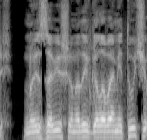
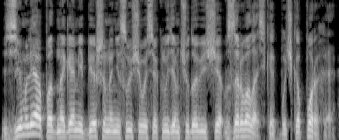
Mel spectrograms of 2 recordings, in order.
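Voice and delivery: plain reading voice

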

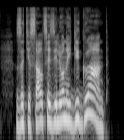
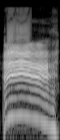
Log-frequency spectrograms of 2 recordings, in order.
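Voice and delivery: brave yell; 4 semitones higher than usual. A narrator's reading. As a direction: yell while sliding off the roof. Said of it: "огласить окрестности бравым воплем".

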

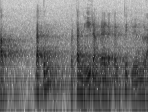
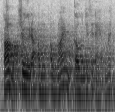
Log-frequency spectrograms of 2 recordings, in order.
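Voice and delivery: ordinary talk

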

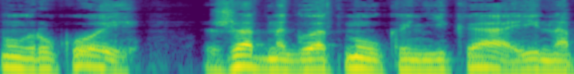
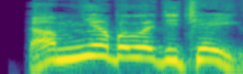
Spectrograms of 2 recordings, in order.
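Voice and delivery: furious yell, much higher and louder; 13 semitones higher, 11 dB louder than usual. Acted. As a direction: bellow it out in outrage. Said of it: "заорал Олег".

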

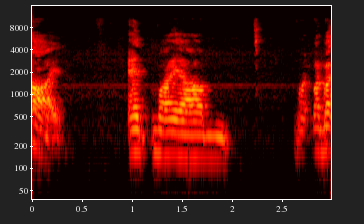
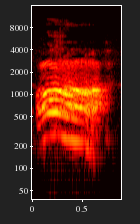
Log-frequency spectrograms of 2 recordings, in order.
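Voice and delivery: loud frustrated shout, louder; retold angry shout; 5 semitones higher, 8 dB louder than usual. Soaked cyclist yelling at an empty street, loud frustrated shout. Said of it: "I literally shouted at this empty street".

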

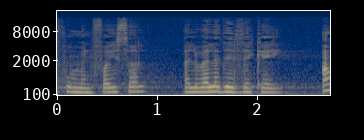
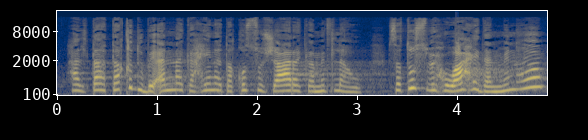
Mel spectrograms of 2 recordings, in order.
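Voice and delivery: loud, higher, incredulous challenge; challenging question; 3 semitones higher, 8 dB louder than usual. A narrator's reading. Mother doubting Ali will join the clique, challenging. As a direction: push the question up loudly at the end.

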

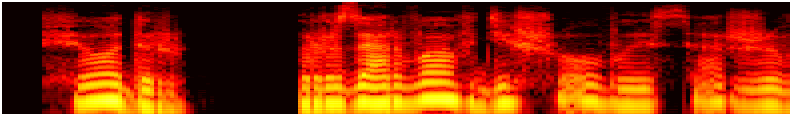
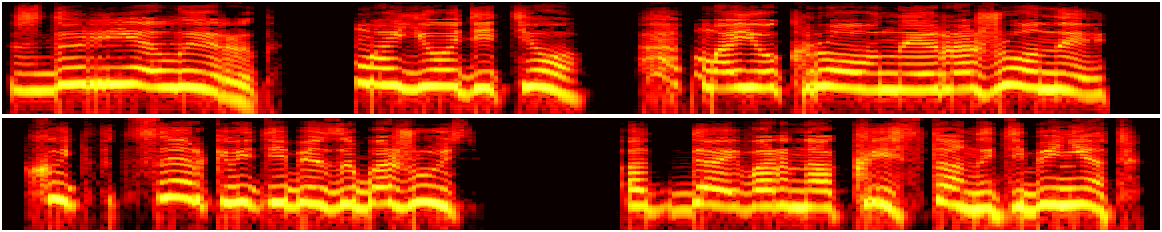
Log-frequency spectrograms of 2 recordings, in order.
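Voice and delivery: very high, loud desperate howl; wailing; 13 semitones higher, 5 dB louder than usual. A narrator's reading. Maid tugging the baby from the robber, wailing. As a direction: scream for your child at the top of your voice. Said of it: "вопила Дунька".

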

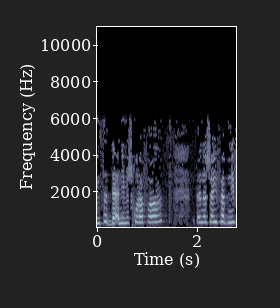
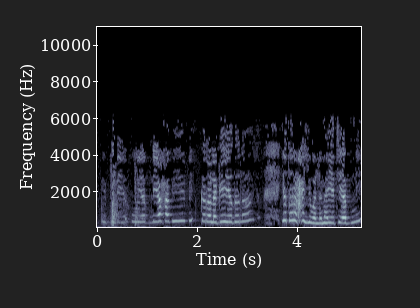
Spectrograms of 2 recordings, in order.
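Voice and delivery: mournful lament; 6 semitones higher, 5 dB quieter than usual. Acted. Mother lamenting lost son.

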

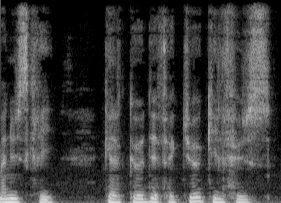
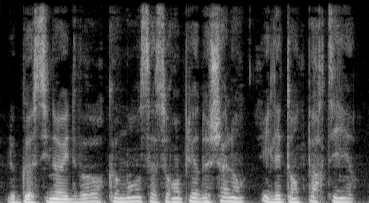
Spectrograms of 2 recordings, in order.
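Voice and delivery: ordinary delivery, nothing marked

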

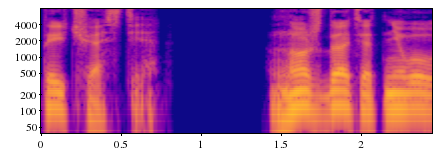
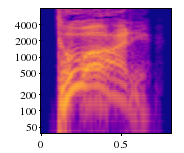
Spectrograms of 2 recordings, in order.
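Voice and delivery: high shrieked insult; lieutenant in rage hurling a mug; furious curse. A narrator's reading. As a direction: scream it as he throws the mug.

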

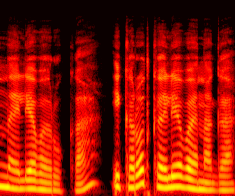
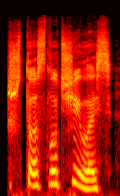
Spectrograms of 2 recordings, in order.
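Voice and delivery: higher, drawn-out startled question; alarmed cry; 6 semitones higher, slower than usual. A narrator's reading. Stepmother rushes to the fallen girl, crying out. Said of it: "закричала мачеха".

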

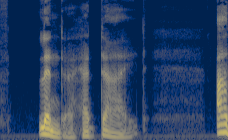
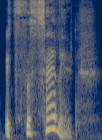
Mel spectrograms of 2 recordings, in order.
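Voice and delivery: scared hush; 7 semitones higher than usual. Acted. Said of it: "He felt scared".

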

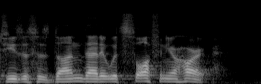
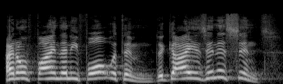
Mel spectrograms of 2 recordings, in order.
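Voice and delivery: much higher, louder plea; crying out; 10 semitones higher, 5 dB louder than usual. Acted. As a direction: cry it out as Pilate, pleading his innocence. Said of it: "Pilate cries out".

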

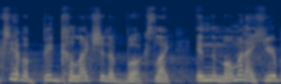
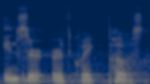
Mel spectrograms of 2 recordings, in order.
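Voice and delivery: slow dictation; 4 semitones lower, 8 dB quieter, much slower than usual. Retold or imitated. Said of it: "What if I put".

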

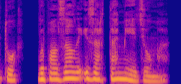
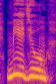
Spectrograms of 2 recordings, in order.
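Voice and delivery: louder, higher urgent cry; alarmed shout; 4 semitones higher, 7 dB louder than usual. A narrator's reading. Raoul reminding her of the endangered medium, alarmed shout. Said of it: "закричал Рауль в тревоге".

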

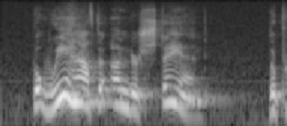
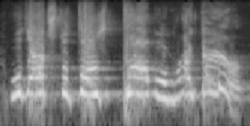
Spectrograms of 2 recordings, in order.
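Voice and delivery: high, shouted sermon delivery; full-force preaching; 10 semitones higher, 10 dB louder than usual. Real, not acted. Preacher driving home whose power it is, full-force preaching. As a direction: thunder it out to the congregation, stretching key words.

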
